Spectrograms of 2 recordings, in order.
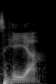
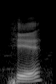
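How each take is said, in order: First: It is said in a two-syllable Australian accent. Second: It is said in a New Zealand accent.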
